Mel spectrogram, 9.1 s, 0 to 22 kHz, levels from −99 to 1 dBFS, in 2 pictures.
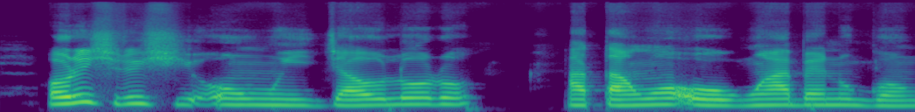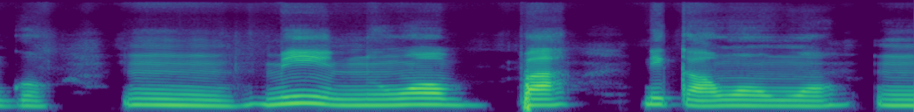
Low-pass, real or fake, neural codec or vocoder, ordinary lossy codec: none; fake; autoencoder, 48 kHz, 128 numbers a frame, DAC-VAE, trained on Japanese speech; none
